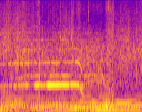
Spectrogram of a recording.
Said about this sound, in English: Come on, give God a great clap.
